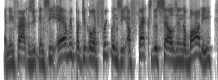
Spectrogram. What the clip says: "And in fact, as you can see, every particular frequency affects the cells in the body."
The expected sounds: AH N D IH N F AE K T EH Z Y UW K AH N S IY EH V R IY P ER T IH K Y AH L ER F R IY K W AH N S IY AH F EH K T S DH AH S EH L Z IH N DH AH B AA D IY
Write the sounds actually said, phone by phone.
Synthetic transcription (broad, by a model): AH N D IH N F AE K T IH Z Y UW K AH N S IY EH V R IY P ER T IH K Y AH L ER F R IY K W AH N S IY AH F EH K T S DH AH S EH L Z IH N DH AH B AA D IY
